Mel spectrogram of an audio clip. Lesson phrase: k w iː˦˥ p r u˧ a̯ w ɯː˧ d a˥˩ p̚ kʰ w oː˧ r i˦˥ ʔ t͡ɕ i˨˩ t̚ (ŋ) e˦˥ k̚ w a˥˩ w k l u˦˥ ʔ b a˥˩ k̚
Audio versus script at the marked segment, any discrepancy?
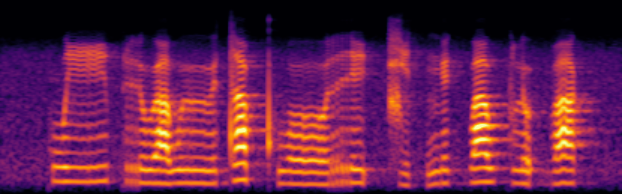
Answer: no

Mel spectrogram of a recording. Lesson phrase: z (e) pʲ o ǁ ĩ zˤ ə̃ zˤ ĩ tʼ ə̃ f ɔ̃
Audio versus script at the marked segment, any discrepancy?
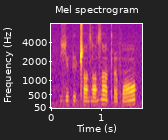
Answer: yes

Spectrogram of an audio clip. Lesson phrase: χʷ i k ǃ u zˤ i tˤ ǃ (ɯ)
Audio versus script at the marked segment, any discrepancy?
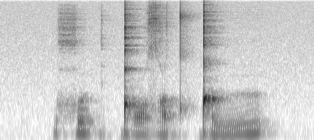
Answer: no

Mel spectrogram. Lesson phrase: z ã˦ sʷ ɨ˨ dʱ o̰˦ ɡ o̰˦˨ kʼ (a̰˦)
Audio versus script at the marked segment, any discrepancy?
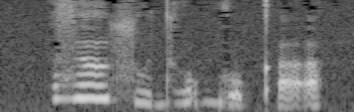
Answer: no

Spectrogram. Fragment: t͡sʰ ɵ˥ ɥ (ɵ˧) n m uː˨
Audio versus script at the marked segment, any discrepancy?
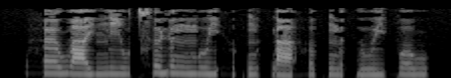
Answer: no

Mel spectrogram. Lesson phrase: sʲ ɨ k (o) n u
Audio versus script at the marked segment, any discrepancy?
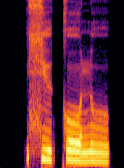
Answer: no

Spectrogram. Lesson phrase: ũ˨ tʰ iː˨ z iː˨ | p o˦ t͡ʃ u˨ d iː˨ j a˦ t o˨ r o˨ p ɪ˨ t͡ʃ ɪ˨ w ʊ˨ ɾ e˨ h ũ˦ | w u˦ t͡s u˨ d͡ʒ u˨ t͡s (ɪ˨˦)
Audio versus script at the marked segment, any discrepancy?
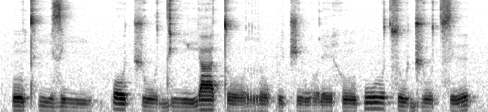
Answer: no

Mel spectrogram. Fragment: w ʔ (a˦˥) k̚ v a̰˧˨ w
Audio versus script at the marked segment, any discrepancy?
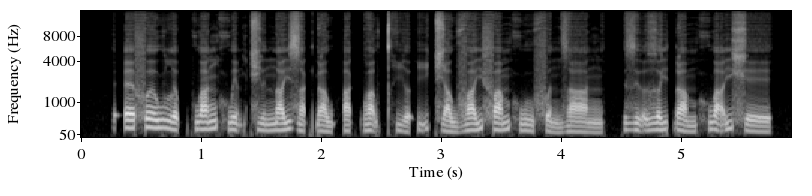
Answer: yes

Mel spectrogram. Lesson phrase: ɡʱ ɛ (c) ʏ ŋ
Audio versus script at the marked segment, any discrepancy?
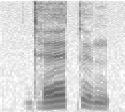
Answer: yes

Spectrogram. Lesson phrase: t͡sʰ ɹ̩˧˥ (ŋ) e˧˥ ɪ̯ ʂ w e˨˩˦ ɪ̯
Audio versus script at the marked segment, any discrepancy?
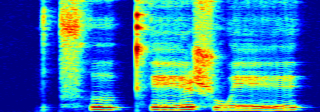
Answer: yes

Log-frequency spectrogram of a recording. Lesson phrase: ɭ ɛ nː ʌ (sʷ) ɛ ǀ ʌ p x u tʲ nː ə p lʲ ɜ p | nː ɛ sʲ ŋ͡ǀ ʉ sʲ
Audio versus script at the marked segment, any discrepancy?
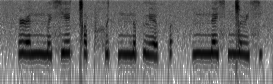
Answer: yes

